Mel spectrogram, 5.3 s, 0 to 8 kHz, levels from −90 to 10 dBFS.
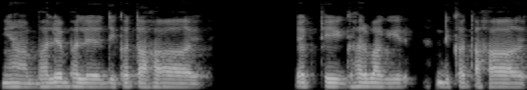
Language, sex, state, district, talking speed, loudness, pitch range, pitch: Sadri, male, Chhattisgarh, Jashpur, 100 wpm, -25 LUFS, 125-130 Hz, 125 Hz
